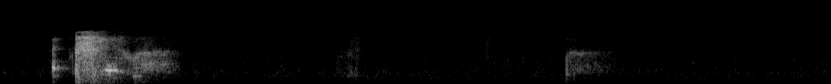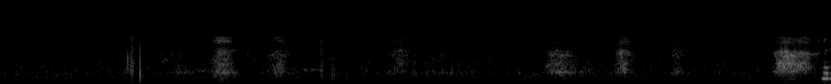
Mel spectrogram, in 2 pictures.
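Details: A woman sneezing repeatedly on a very sneezy day: one loud, explosive sneeze, then a string of smaller stifled and half-stifled sneezes and sniffs.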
